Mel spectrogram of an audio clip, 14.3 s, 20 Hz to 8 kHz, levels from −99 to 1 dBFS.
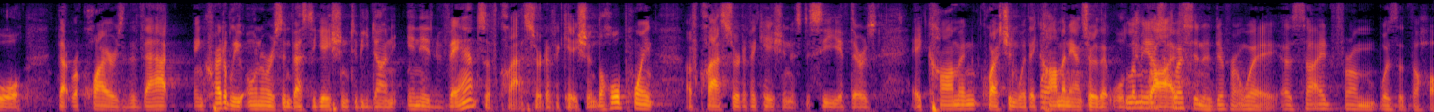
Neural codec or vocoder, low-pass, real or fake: none; 7.2 kHz; real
